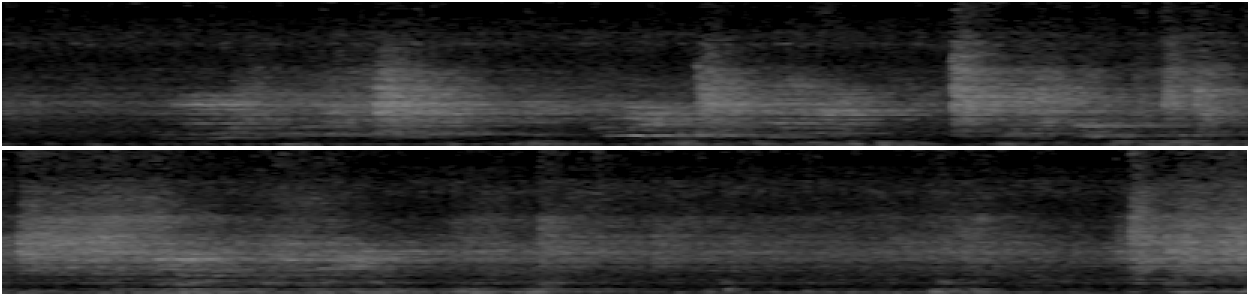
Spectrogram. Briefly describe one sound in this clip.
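Skate blades scrape and hiss across the ice in a large echoing hall.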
